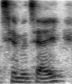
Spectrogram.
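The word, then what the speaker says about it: Timothée: okay timothy yeah apparently sleeping without apparently it's pronounced like timothee his name is timothy just kill me like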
